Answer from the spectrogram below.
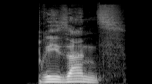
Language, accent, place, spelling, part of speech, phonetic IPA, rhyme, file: German, Germany, Berlin, Brisanz, noun, [bʁiˈzant͡s], -ant͡s, De-Brisanz.ogg
- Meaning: 1. brisance 2. explosiveness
